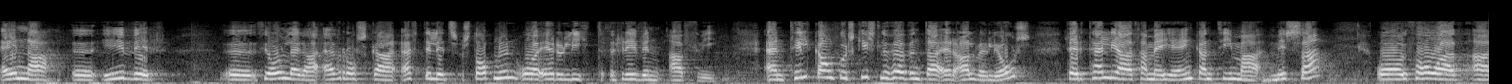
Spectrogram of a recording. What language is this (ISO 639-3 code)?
isl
